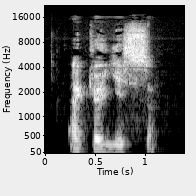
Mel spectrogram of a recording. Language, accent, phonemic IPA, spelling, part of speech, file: French, Canada, /a.kœ.jis/, accueillissent, verb, LL-Q150 (fra)-accueillissent.wav
- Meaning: third-person plural imperfect subjunctive of accueillir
